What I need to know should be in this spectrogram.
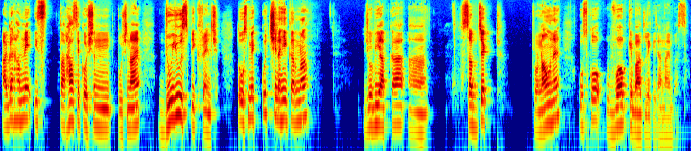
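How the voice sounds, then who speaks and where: A man explains grammar to beginners at a slow, unhurried pace. His voice is dark and mellow, and he goes over each point twice, mixing Hindi and English. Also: medium pitch, expressive. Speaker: French teacher.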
